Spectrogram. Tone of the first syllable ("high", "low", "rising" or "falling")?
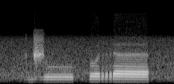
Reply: high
